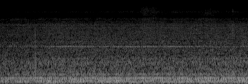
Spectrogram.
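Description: Steady machine hum and hiss of room background noise, like a fan or air conditioner running, with a faint steady tone through it.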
